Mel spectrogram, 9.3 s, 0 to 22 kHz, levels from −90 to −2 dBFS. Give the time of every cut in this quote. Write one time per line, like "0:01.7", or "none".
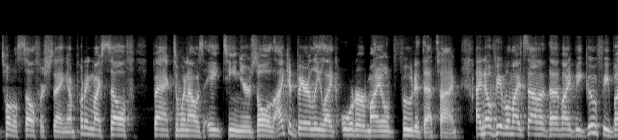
none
